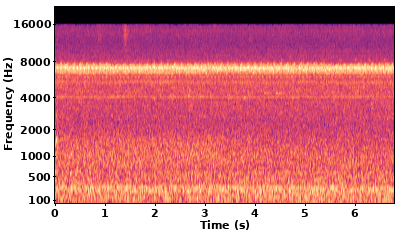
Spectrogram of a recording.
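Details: Crickets calling in a garden on a September evening: a steady, unbroken high-pitched trill holds one even pitch throughout, with a faint low background hum and no other clear sounds.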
